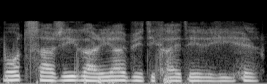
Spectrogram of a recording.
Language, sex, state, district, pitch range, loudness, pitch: Hindi, female, Arunachal Pradesh, Papum Pare, 170-185 Hz, -13 LUFS, 175 Hz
